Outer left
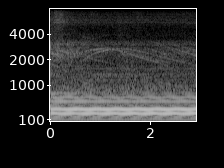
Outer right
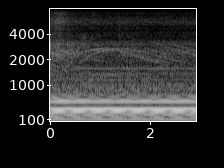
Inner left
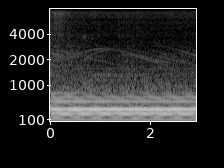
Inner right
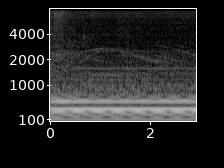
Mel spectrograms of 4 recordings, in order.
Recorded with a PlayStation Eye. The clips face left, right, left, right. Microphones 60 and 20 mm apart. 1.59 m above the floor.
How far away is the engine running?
About 3 m.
